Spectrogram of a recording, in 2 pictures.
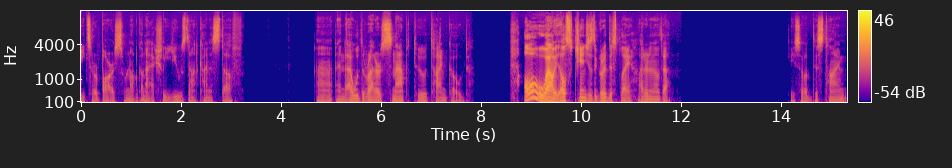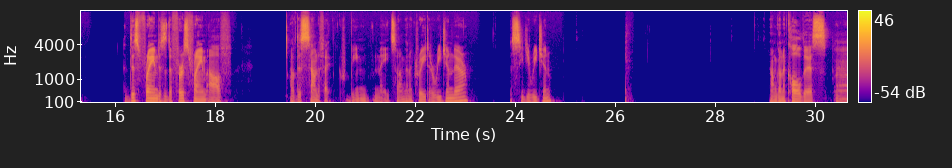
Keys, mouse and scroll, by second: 0.6 ctrl+scroll up 2, 4.1 click, 7.1 click, 11.4-17.4 drag, 21.9 ctrl+click, 23.2 ctrl+scroll up 2, 23.7-25.6 ctrl+drag, 25.6 ctrl+scroll up 2, 26.1 ctrl+scroll down 2, 26.9-28.6 drag, 28.8 ctrl+click.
